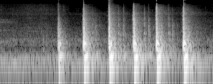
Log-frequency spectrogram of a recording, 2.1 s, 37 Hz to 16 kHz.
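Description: A flat metal hand tool jabbing the rusted inner rocker sheet metal of a 1994 Mazda MX-5 Miata: six sharp taps, about four a second, starting half a second in. It is poking through rust-weakened metal to find the holes.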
